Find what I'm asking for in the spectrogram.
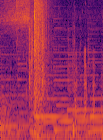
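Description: A trailer's screen door swings shut with a sharp clattering thunk, followed by a couple of lighter rattling knocks as the frame settles, over a steady low hum.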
